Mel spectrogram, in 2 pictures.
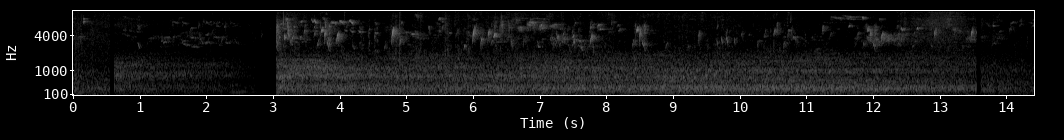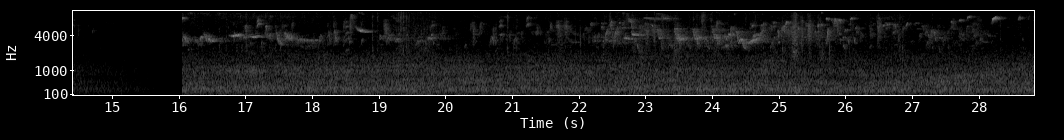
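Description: Small songbirds chirping and calling, many short high chirps over a steady background hum. Twice the sound fades away to near silence and then cuts back in abruptly.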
